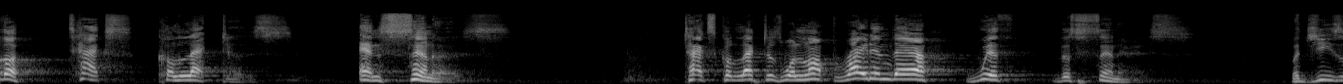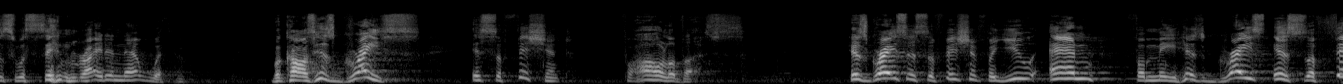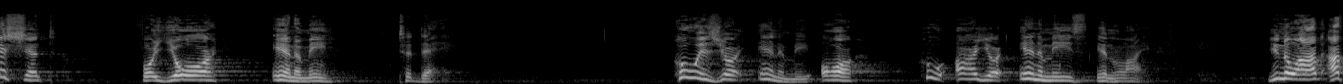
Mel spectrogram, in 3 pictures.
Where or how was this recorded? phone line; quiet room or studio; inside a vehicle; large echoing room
large echoing room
